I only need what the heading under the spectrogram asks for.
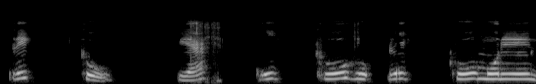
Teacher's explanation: Di sini huruf kaf yang pertama dimasukkan ke dalam huruf kaf yang kedua.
